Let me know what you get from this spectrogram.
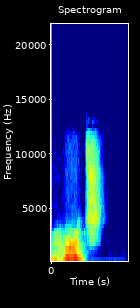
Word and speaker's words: Hertz: Es war der ehemalige Oberrabbiner des britischen Weltreichs, Josef, Josef Hermann Herz, wird man ihn auf Deutsch aussprechen, äh, auf Englisch wahrscheinlich Joseph Hermann Hertz.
